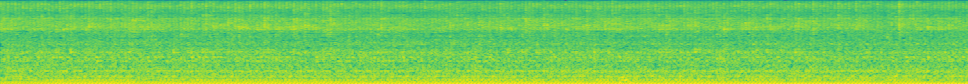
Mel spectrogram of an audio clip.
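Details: Allis Chalmers tractor engine (Allis B or similar) running after magneto re-timing, started with a ratchet and no kickback: a low, even putter with no misses, popping or knocks. It runs well.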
